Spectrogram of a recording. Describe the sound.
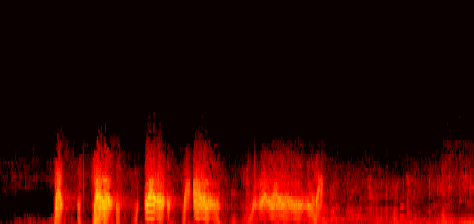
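A human voice imitates a yowling cat as part of a set of farmyard animal impressions: several sharp, strained squeals in quick succession, then a longer wavering wail that fades out. Fairly loud, with no other sounds.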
